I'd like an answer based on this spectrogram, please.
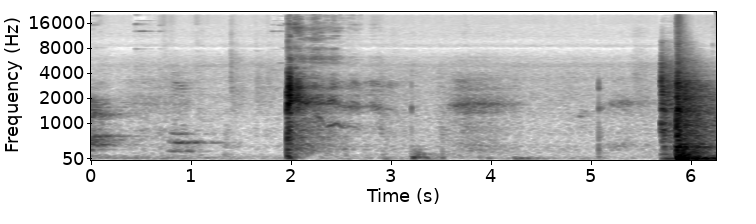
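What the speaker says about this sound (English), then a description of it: "close the door" A door being closed in a newly built shop-house with fresh door trim, a sharp thud near the middle followed later by a louder, heavier bang, with faint movement noises in between.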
